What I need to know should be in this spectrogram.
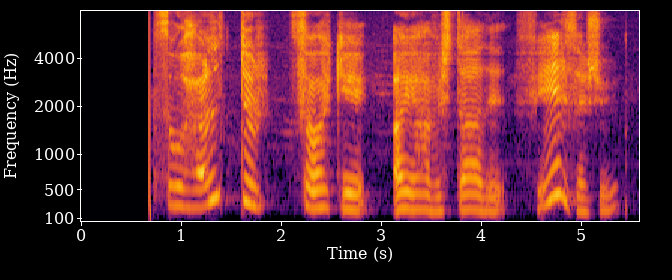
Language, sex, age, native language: Icelandic, female, 11, Icelandic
